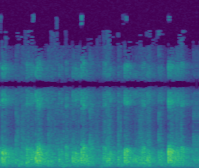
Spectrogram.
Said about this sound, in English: Let's give hands to the Lord Jesus Christ. Just clap.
